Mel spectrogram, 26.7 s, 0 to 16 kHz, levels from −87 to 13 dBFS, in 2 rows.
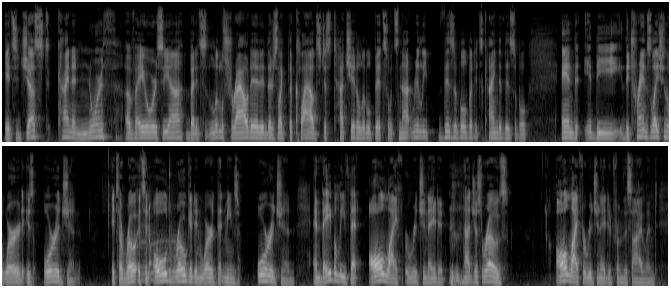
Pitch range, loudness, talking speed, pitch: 120-145 Hz, -31 LUFS, 155 wpm, 130 Hz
